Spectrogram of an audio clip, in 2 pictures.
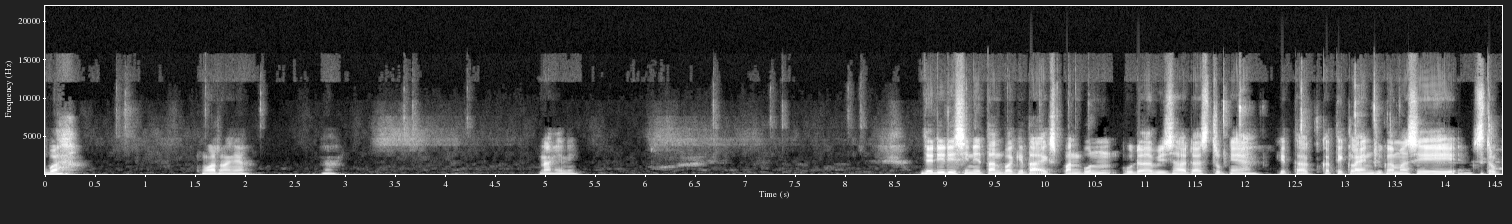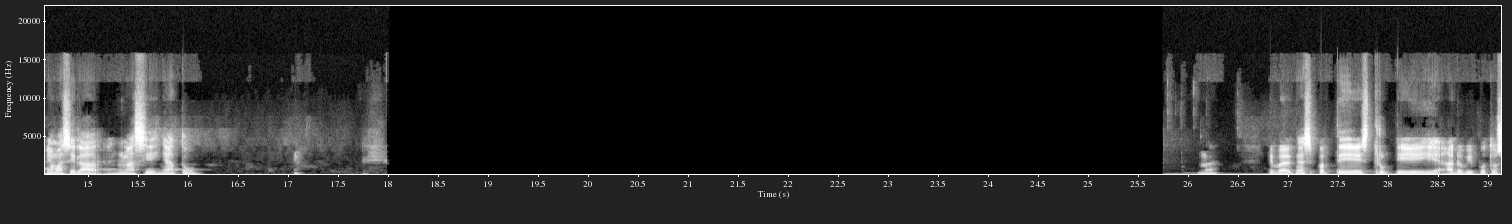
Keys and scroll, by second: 25.1-26.0 scroll up 1, 26.0-27.1 scroll down 1.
